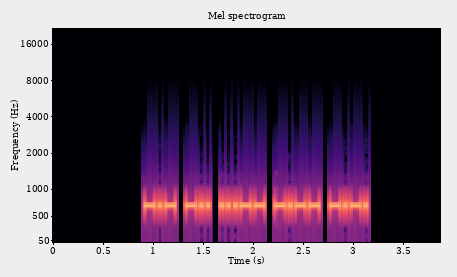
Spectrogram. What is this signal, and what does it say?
Morse code, heard as a keyed tone, about 36 wpm, 700 Hz. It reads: KD3YC
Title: USA Call Signs - 5 Characters - Repeated 3x - 35wpm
